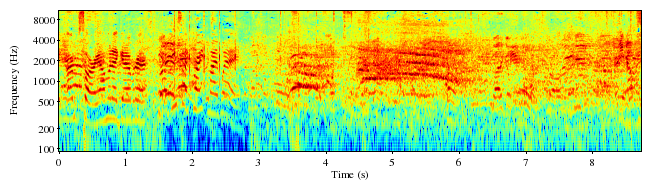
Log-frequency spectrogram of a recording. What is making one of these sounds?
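A crowd of children and adults shouts and cheers loudly in an echoing hall.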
